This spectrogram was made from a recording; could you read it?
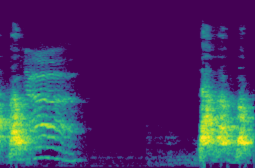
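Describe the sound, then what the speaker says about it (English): Dogs being walked across a street bark and yip in two bursts, one at the start and one near the end with silence between, fairly close and loud with no talk over them. "There's dogs being walked across the street."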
